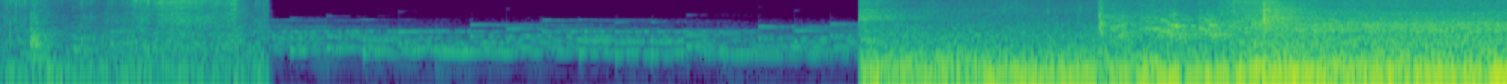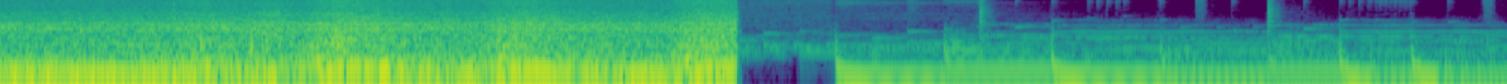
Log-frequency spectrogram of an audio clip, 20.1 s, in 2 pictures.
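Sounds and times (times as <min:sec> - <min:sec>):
car engine revving: 0:05.8 - 0:15.0.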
